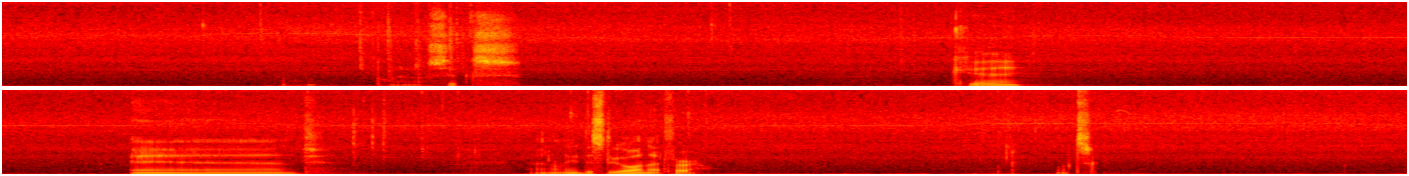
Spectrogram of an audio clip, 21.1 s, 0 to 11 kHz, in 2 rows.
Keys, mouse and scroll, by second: 1.5 ctrl+click, 5.3 ctrl+click, 7.8 ctrl+middle click, 7.8 ctrl+scroll down 2, 8.4 ctrl+middle click, 8.4 ctrl+scroll up 2, 12.9 ctrl+middle click, 12.9 scroll, 13.2 ctrl+Escape, 13.3 ctrl+Escape, 13.8 ctrl+d, 14.8 ctrl+click, 15.7 ctrl+click.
